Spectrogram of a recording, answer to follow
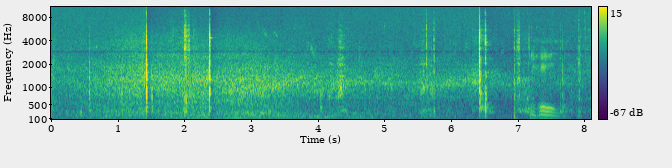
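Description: A braided polyester rope rustles and rasps as a strand is worked through its plait with a wooden-handled metal fid. There are sharp clicks of the tool, three close together between about one and a half and two and a half seconds in, and one more at about six and a half seconds.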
